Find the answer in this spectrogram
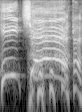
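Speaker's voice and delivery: mock very high, loud, excited shriek. Retelling what he yelled out at a kid's basketball game, retelling a scream. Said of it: "I just screamed out".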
